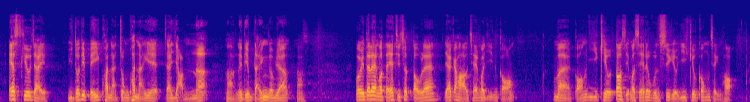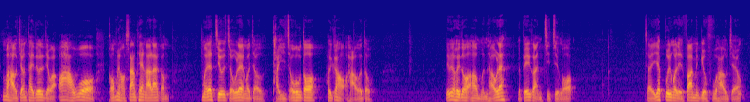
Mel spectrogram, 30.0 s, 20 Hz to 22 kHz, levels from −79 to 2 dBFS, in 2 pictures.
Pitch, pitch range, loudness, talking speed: 105 Hz, 90-115 Hz, -20 LUFS, 280 characters per minute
